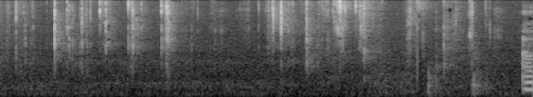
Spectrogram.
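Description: Thin gold metallic foil sheet being peeled and handled by hand: a scatter of light, quick crackles and ticks.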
